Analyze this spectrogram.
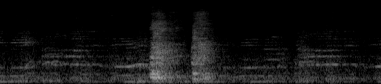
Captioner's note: cough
